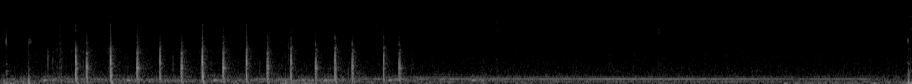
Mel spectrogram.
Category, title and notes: Sound effects > Human sounds and actions
Footsteps running from afar
Created this sound effect using my shoes and gently padding them on a hardwood floor. Originally made to mimic the sound of someone running in the distance.
floor, run, footsteps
